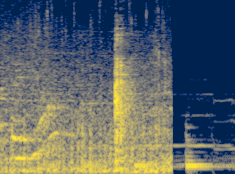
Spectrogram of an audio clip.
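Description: Red candy-apple sugar syrup bubbling at a boil in an aluminium pot, with a brief murmur of voice. Near the end it cuts off abruptly and soft background music with a steady beat takes over.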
